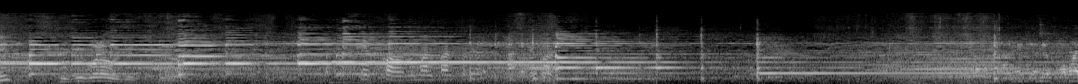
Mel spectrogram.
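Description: Sarod playing a slow melodic passage: plucked notes that slide and bend in pitch, over long-ringing sustained strings. A new, lower held note enters near the end.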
